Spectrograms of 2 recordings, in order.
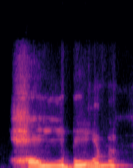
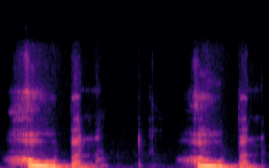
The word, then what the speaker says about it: Holborn: think about this one wholeborn holborn not quite the l is usually not pronounced so it becomes hoben hoben and the born just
